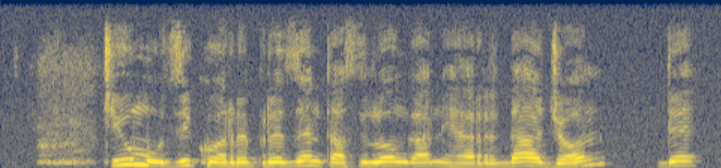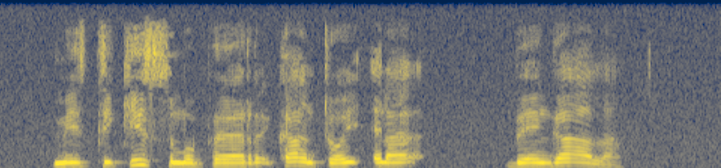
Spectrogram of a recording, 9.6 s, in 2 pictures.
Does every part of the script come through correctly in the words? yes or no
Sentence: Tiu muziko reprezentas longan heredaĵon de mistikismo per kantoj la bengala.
yes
